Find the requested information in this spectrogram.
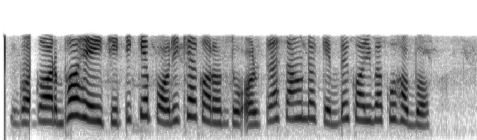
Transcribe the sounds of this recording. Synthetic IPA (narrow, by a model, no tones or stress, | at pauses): ɡɔɡɔɾbʱɔɦejt͡ʃiʈikepɔɾikʰːjakɔɾɔnt̪uʔolʈɾasawɳɖɔkebekɔɾibakuɦebɔ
